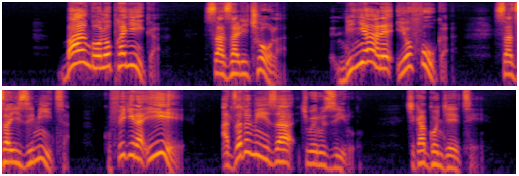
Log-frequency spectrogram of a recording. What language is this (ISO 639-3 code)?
nya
